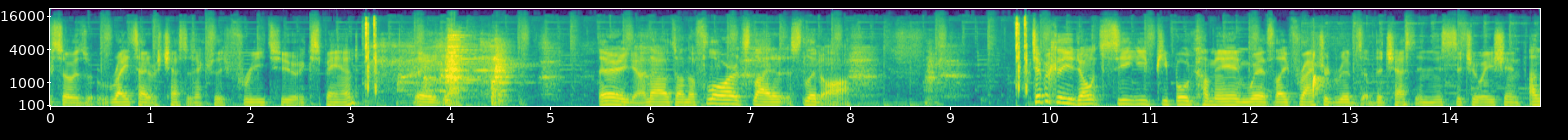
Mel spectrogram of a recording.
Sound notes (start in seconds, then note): 4.8 weights clanking; 7.9 IShowSpeed panting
